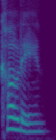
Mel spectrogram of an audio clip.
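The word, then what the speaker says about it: cailín: Now, Colleen is Irish and it's spelled C-A-I-L-I-N. It's Colleen.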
